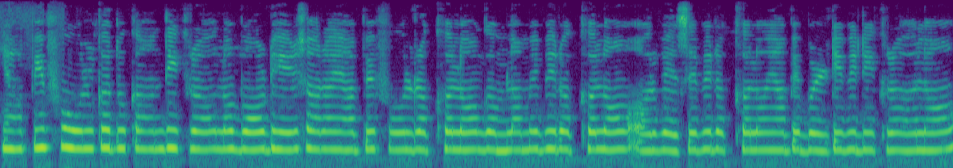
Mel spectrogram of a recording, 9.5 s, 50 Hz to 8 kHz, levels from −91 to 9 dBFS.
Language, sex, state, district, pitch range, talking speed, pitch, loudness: Bhojpuri, female, Uttar Pradesh, Gorakhpur, 280-295 Hz, 205 wpm, 285 Hz, -14 LUFS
